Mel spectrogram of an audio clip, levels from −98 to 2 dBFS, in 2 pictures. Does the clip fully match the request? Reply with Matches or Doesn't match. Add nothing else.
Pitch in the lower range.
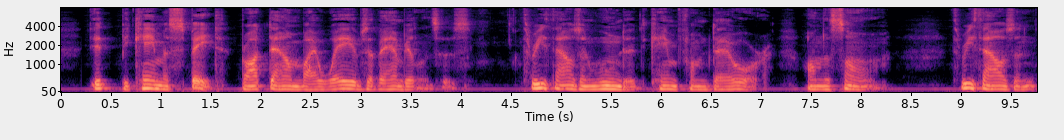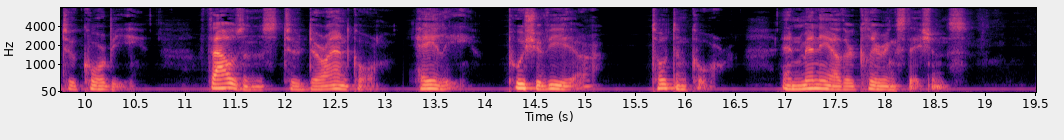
Matches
